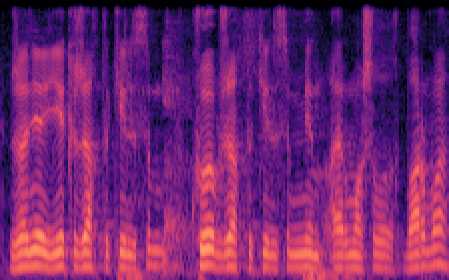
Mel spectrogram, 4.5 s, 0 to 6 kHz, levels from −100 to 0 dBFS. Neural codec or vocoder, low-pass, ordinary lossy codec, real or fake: none; 5.4 kHz; none; real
